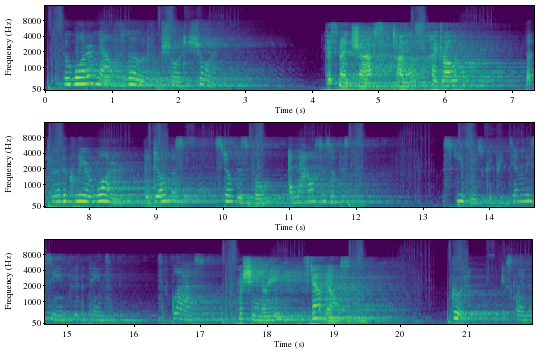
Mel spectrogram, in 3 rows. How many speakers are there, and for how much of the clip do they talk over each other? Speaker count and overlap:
2, no overlap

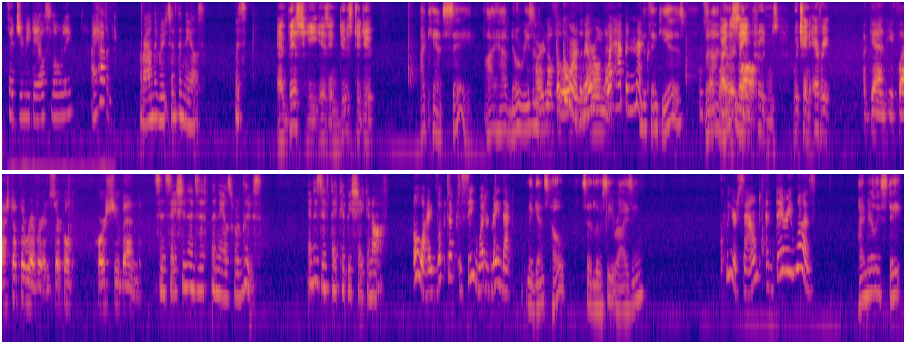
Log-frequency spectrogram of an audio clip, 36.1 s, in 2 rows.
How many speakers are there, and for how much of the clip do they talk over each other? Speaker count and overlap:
6, about 9%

